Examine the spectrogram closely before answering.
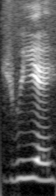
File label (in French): "juillet", French; useful french phrases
